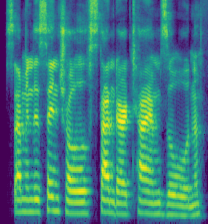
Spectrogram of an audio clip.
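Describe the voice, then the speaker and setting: Jamaican woman hosting a live chat outdoors, lowish pitch, bright tone, friendly and chatty. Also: steady tone, measured pace, clear, resonant tone. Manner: chatty, greets viewers by name. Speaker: vlogger and nurse. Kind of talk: casual livestream Q&A.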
